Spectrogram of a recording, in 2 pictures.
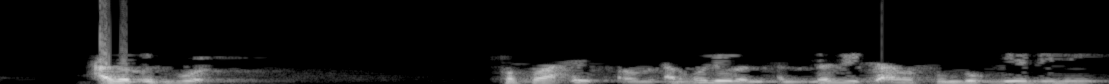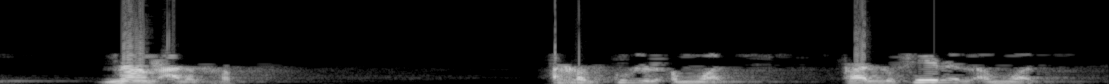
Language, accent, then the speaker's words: Arabic; Sudan; وعندنا في السودان أسوأ من هذه الممارسة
